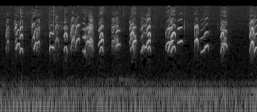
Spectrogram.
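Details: Long-tailed shrike chicks fed by a parent, calling in a dense chatter of short, high, squeaky notes, several per second.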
